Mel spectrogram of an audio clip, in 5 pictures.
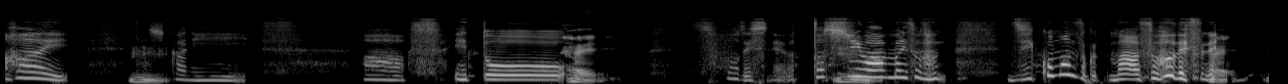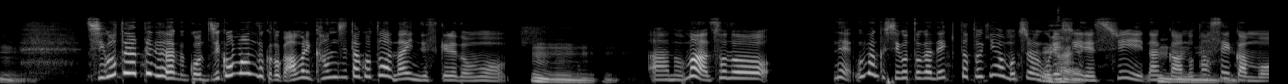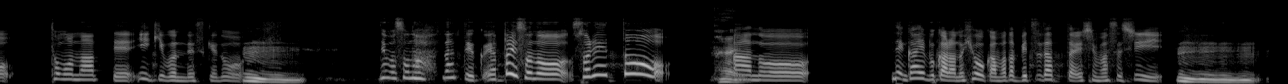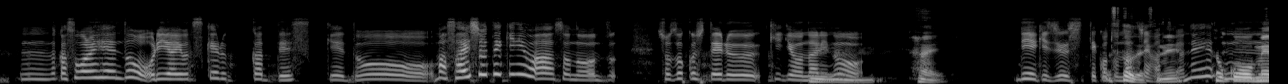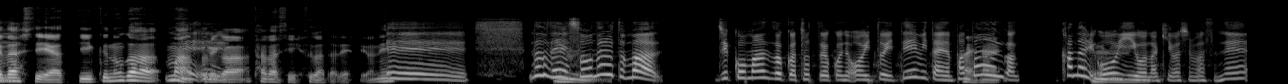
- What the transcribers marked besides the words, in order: tapping
- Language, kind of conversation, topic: Japanese, unstructured, 自己満足と他者からの評価のどちらを重視すべきだと思いますか？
